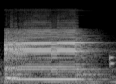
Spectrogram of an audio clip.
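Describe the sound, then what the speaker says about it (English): Single loud electronic buzzer from the video game Portal 2, a harsh, steady tone lasting about a second before cutting off. "You will hear a buzzer."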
